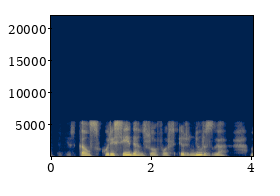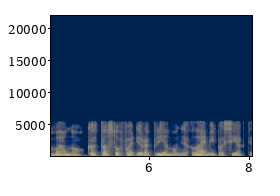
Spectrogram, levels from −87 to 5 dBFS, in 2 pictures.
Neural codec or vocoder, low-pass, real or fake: codec, 16 kHz, 0.8 kbps, ZipCodec; 5.4 kHz; fake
